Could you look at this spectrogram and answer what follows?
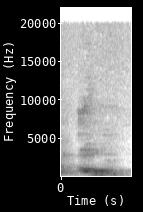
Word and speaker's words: ओम: ओम त्वमेव साक्षात्, देखिए यहाँ दो शब्द हैं, ओम पहले आएगा एज यूजुअल, और बीज मंत्र ओम, ए उ मैं, ए यू एम, उसका उच्चारण अलग रहेगा ओम की बजाय।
